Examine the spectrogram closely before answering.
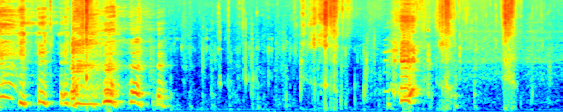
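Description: Laughter first, then a few loud, crisp crunches as something crunchy is bitten and chewed, each crunch separated by short pauses.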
